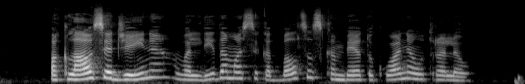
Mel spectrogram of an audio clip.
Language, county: Lithuanian, Kaunas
